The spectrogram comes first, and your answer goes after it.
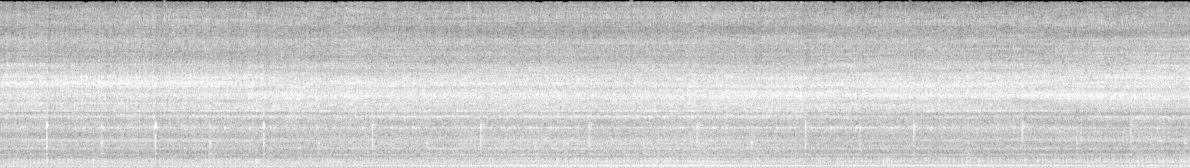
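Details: Loud, constant machinery hiss and drone in a dim farm barn during milking, with sharp clicks ticking about once a second and no animal calls.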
